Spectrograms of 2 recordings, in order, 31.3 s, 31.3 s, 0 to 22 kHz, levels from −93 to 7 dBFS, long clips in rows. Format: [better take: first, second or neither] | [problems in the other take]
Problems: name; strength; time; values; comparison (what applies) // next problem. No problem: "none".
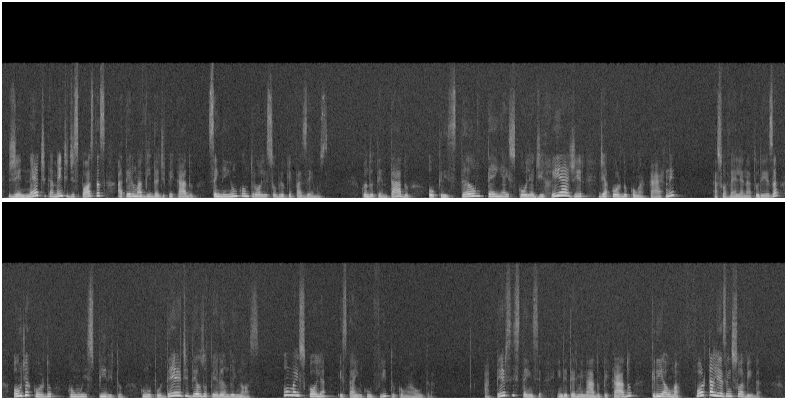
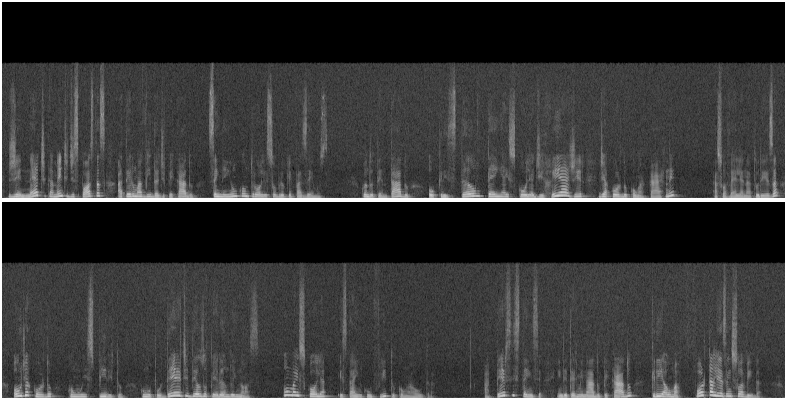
neither | hiss; faint; throughout; 25 dB below the speech; the same in both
